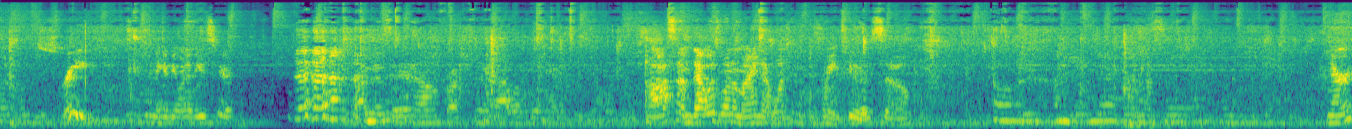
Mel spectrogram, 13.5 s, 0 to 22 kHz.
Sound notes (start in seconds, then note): 2.9 student laughing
